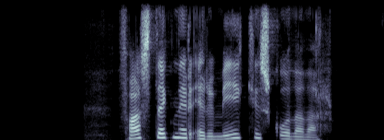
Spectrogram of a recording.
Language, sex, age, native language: Icelandic, female, 50-59, Icelandic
